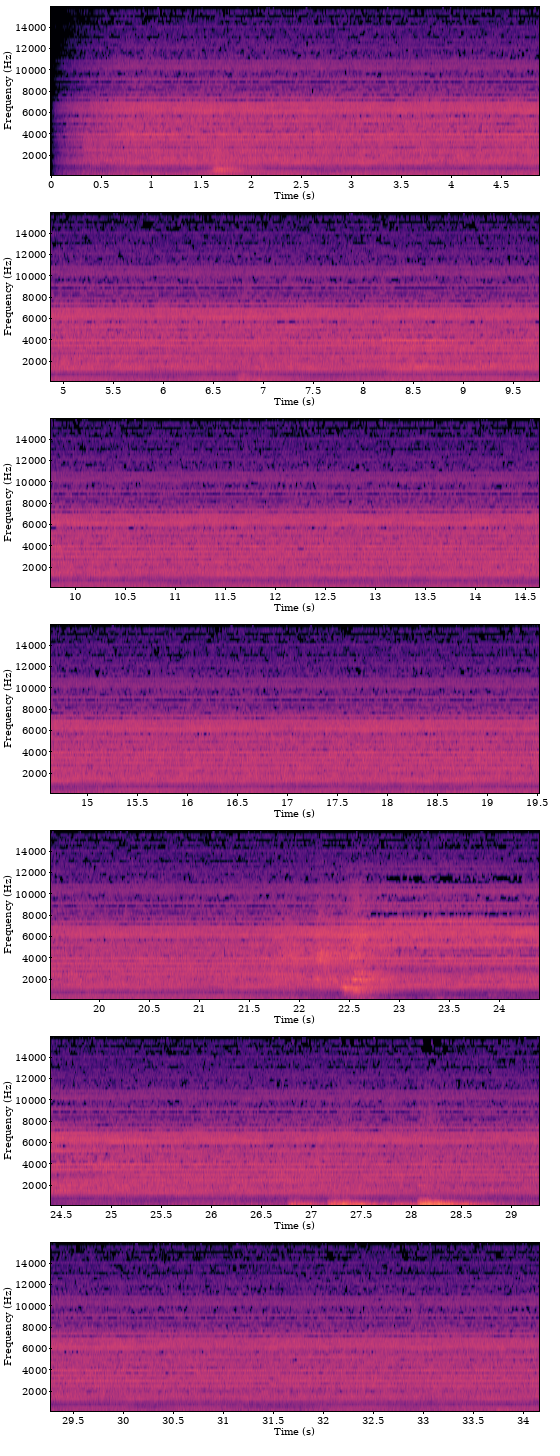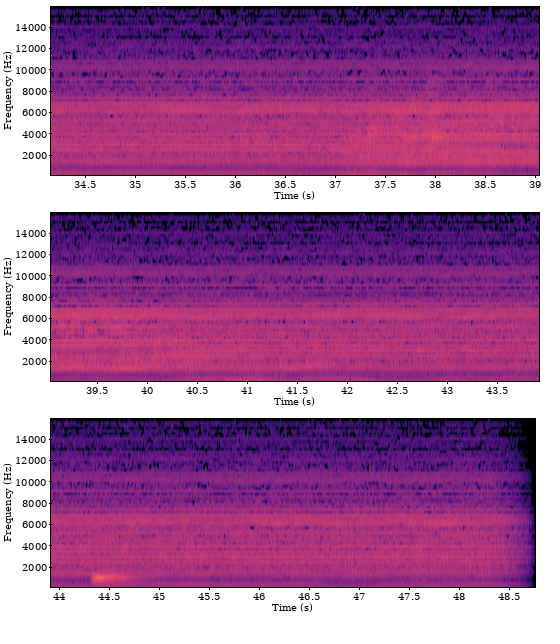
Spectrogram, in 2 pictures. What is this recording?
Machine Hum Clean
The sound of a machine humming in the background.
clean, fridge, hum, machine, refrigerator, robot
